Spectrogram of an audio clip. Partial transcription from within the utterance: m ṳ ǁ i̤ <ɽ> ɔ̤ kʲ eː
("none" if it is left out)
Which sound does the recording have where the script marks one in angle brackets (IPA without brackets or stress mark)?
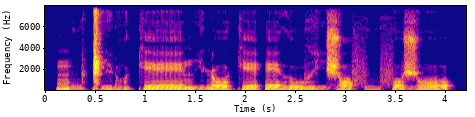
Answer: ɽ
